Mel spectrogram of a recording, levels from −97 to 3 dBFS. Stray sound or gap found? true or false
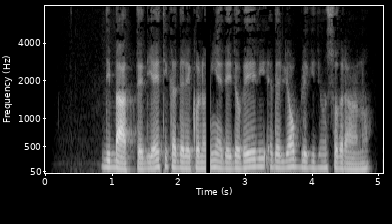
true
